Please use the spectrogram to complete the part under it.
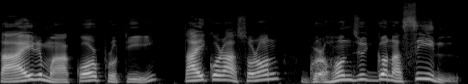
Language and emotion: Assamese, disgusted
